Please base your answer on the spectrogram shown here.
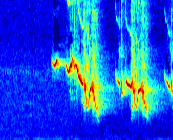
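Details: Oriental magpie-robin lure song given with full emotion to stir other birds: two loud, harsh, descending rasping phrases that begin with high thin whistles, over a faint low hum.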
